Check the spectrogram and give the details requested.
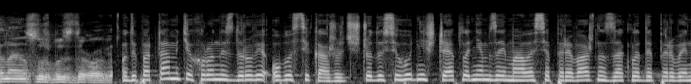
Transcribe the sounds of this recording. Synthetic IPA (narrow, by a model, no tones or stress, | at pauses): ɐnalʲnɔslˠuʒbɨzd̪ɔɾɔwjɐud̪epɐrt̪ɑmenʲtʲiɔxɔɾɔnɪzd̪ɔɾɔwjɐʔɔblˠɐsʲtʲikɑʒʊtʲʃt͡ʃɔd̪ɔsʲɔɦɔdʲnʲiʃt͡ʃɛplˠɐd̪ʲnʲːɐmzɐjmɑlˠɐsʲɐpeɾeʋɑʒnɔzɑklˠɐd̪ɪperʋɪn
